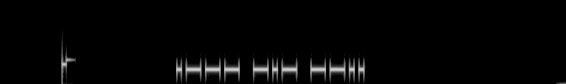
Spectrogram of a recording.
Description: Morse code, heard as a keyed tone, about 25 wpm, 700 Hz. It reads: JKZ
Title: USA Call Sign Postfixes - 3 Letters 25wpm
